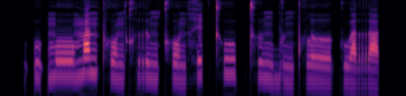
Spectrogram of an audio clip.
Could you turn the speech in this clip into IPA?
ʔ u˨˩ ʔ m oː˧ m a˥˩ n pʰ o˨˩ n kʰ r ɯ˩˦ ŋ kʰ o˨˩ n h e˥˩ k̚ tʰ uː˥˩ p̚ tʰ ɯ˧ ŋ b ɯ˨˩ ŋ pʰ l ɤː˨˩ k u˨˩ a̯ r a˨˩ t̚

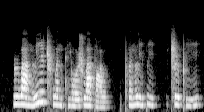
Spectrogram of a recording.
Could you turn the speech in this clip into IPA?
ɻ w a˨˩ n l i˥ ʈ͡ʂʰ w ə˥˩ n t̪ʰ j o˧˥ ʊ̯ ʂ w ä˥˩ t̪ ɑ˩ ʊ̯ | pʰ ə˧˥ n l i˧˥ p i˧ | ʈ͡ʂ ɻ̩˥˩ pʰ i˧˥

